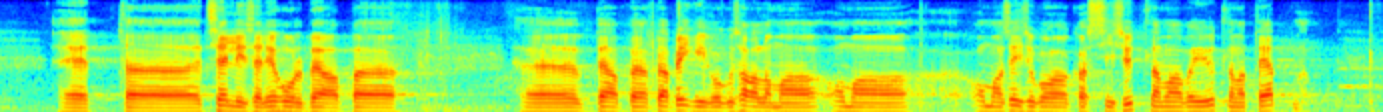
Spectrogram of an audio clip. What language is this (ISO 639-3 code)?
est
